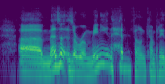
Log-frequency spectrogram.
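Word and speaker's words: Meze: Titan Cronus about meza he says is actually the pronunciation meza is a Romanian headphone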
